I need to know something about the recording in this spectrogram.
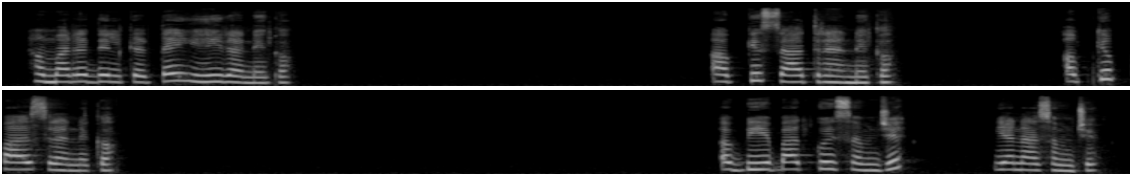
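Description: A young girl speaks with animation nearby.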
